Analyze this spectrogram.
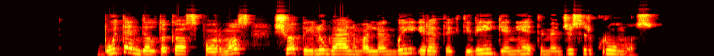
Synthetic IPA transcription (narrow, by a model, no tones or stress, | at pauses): buːt̪ʲɛnt̪̚d̪ʲeːlˠt̪oːkʲoːsfɔɾmoːs | ʃʲuɔpʲɛɪlʲʊɡɑːlʲɪmɐlʲɛŋɡʋɐɪʔɪɾɛfʲɛkʲt̪ʲiːʋʲɛɪɡʲɛnʲeɛt̪ʲɪmʲɛd͡ʒʲʊsɪɾkɾuːmʊs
